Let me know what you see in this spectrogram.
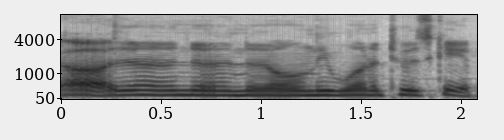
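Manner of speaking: put-on feeble, high, creaky, puny little voice. Describing how he comes in to answer, the speaker mimics his puny little voice. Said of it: "he comes in with his puny little voice and puny little delivery".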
